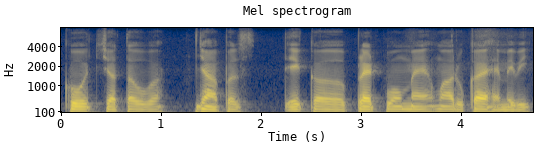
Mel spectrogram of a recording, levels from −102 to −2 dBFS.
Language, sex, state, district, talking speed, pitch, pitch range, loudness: Hindi, male, Chandigarh, Chandigarh, 190 wpm, 95 Hz, 90-95 Hz, -20 LUFS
